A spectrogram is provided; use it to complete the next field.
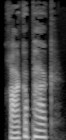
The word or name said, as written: rakkerpak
